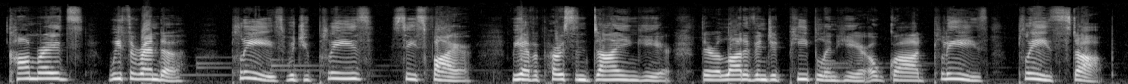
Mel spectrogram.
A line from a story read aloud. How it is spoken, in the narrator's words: And he yells out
